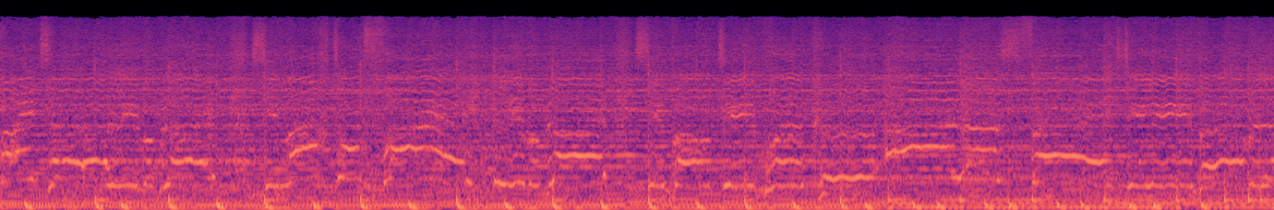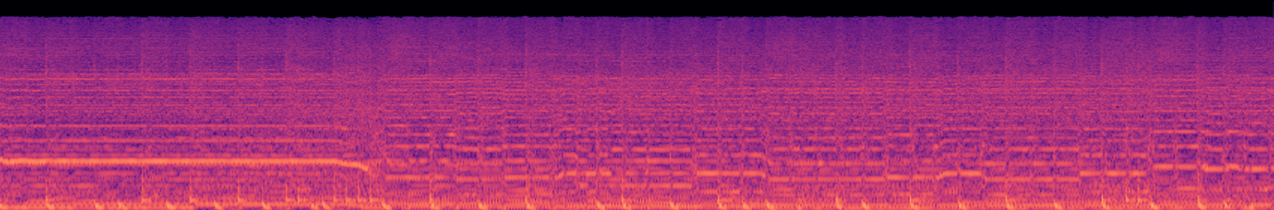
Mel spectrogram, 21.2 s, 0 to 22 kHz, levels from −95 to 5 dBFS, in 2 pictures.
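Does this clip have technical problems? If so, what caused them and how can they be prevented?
Yes, frames out of order at 0.49–0.89, 15.31–15.71, 17.26–17.65 and 20.65–21.06 s: two roughly 186 ms blocks swapped, giving a garbled flutter. Reorder packets by sequence number before decoding.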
